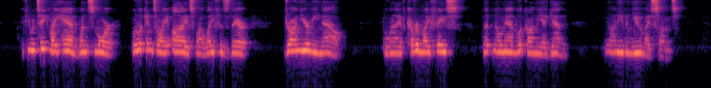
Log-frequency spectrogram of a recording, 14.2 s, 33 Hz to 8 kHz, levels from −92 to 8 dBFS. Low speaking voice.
No: medium, 155 Hz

